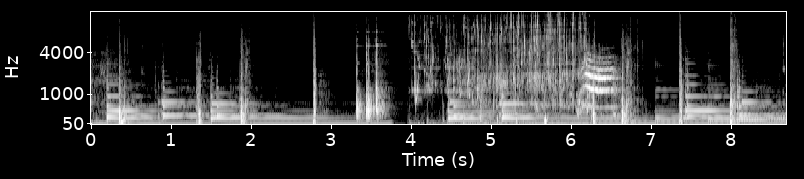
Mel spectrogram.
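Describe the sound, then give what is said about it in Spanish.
Water is poured into a glass for a couple of seconds, a splashy gurgle that rises in pitch as it fills, set against steady tonal background sounds and brief knocks. “¿Agua o leche? Agua.”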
